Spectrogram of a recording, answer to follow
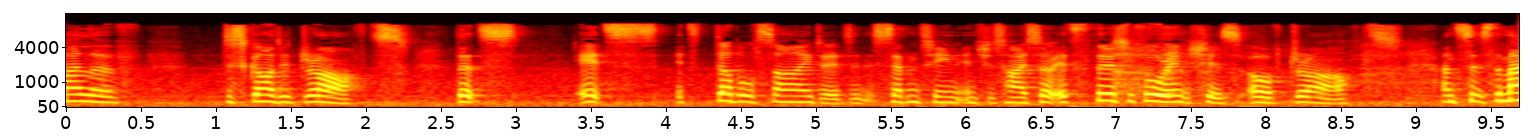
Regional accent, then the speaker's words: Wales, United Kingdom; now in London, United Kingdom; I was born in Wales in a very small town in quite a very modern house.

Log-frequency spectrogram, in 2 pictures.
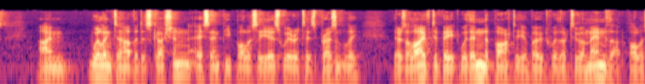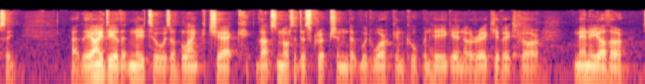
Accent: Scotland, United Kingdom; moved away as an adult; also born or lived in Leeds / Nottingham / London

